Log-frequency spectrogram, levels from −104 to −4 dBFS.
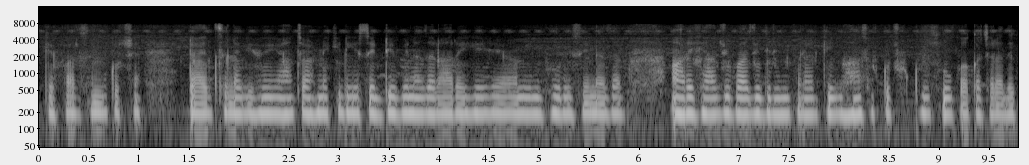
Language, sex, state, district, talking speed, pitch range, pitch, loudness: Hindi, female, Jharkhand, Jamtara, 210 wpm, 180-185 Hz, 185 Hz, -39 LUFS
